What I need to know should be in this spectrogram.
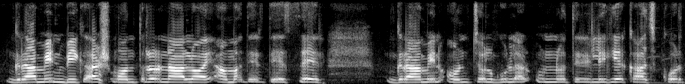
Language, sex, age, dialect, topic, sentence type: Bengali, female, 18-24, Western, agriculture, statement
